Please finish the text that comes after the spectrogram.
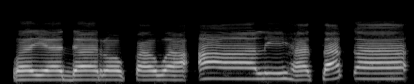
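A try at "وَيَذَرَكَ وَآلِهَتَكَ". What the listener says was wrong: K-nya pendek. Wa yadaraka alihataka. K-nya pendek.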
